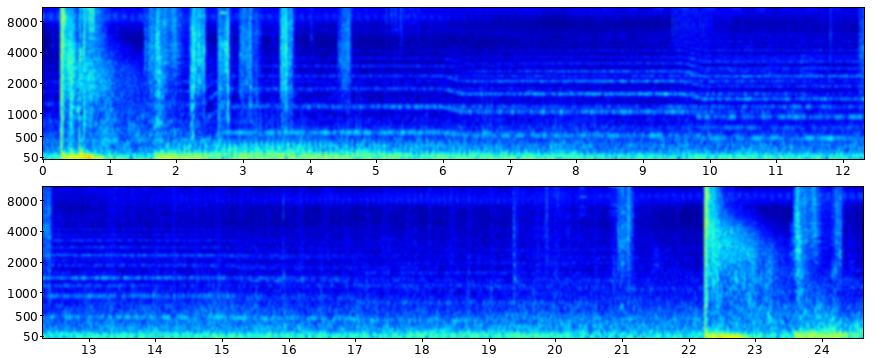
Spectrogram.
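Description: Gunfire from the video game Dune: Awakening, with a loud opening blast and another sharp shot near the end, over steady game sound and sustained tones.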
